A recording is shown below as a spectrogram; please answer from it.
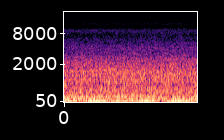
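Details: Feature Comforts FT30-3D table fan, needing a clean, on speed 1 with oscillation on: soft, steady airy hum with no rattles, ticks or catches while sweeping; runs normally.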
